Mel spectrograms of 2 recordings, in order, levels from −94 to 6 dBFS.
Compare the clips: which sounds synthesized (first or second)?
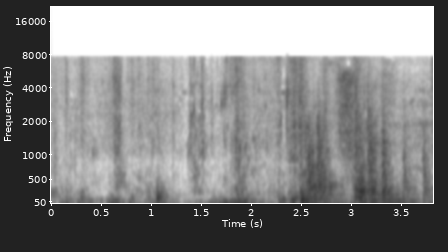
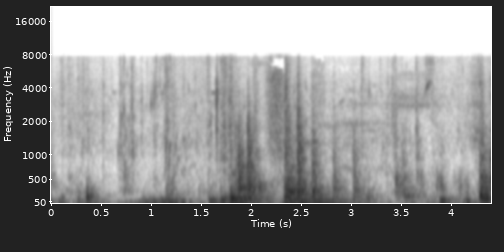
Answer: first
